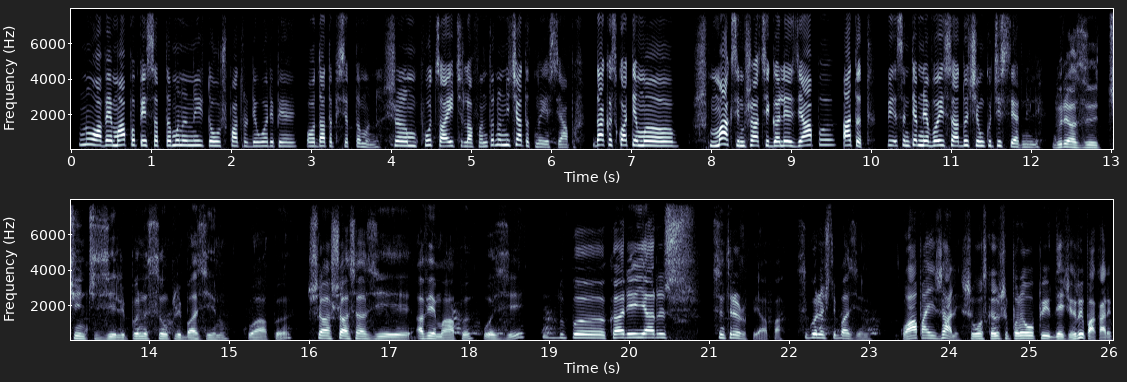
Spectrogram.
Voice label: vox pop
